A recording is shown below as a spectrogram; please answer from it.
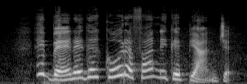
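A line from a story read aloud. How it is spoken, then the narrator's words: Astonished exclamation. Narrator (Italian): esclamò la signorina Price, di nuovo stupita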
